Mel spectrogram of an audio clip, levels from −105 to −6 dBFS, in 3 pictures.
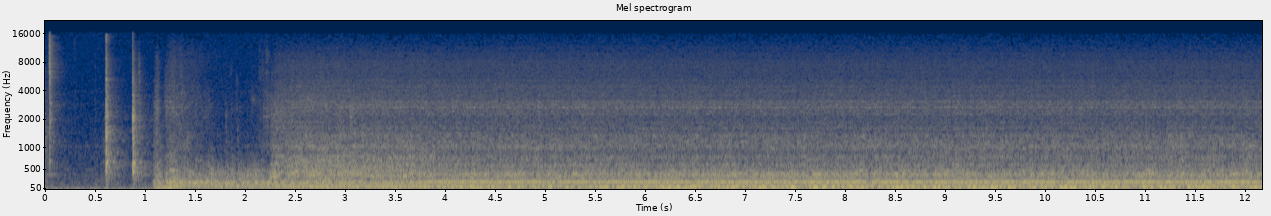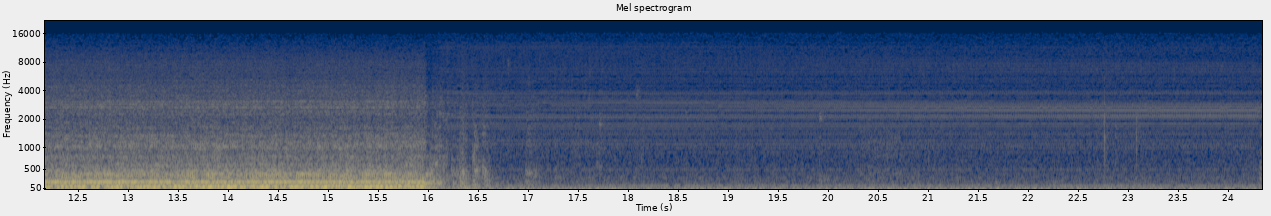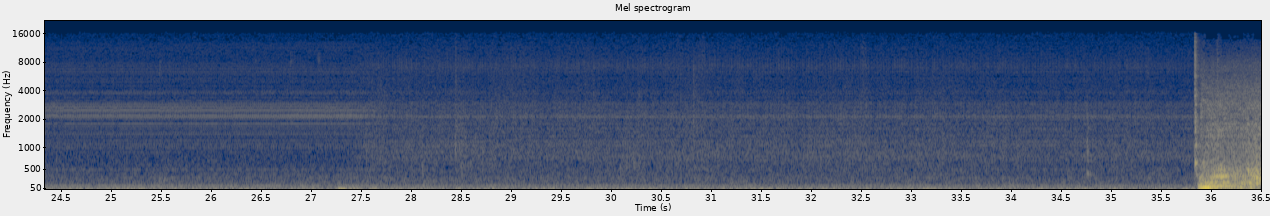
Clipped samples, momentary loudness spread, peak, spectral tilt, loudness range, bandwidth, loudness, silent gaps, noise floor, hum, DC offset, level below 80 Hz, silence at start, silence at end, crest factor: under 0.1%; 24 LU; -16 dBFS; -7 dB/octave; 23 LU; 16 kHz; -37 LUFS; none; -57 dBFS; none; under 0.1%; -46 dBFS; 0 s; 0 s; 22 dB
